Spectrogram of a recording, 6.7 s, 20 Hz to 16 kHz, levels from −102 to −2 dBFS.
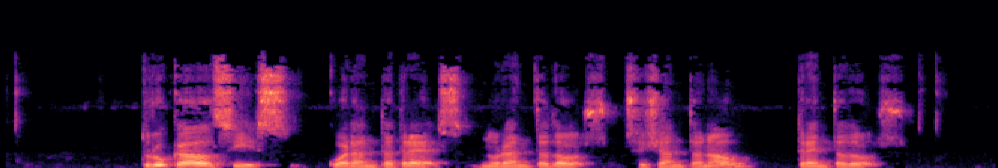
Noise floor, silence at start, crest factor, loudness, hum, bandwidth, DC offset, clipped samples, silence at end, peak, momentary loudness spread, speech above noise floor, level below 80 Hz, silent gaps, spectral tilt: -80 dBFS; 0.95 s; 18 dB; -24 LUFS; none; 11 kHz; under 0.1%; under 0.1%; 0.65 s; -6 dBFS; 11 LU; 56 dB; -74 dBFS; none; -3.5 dB/octave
